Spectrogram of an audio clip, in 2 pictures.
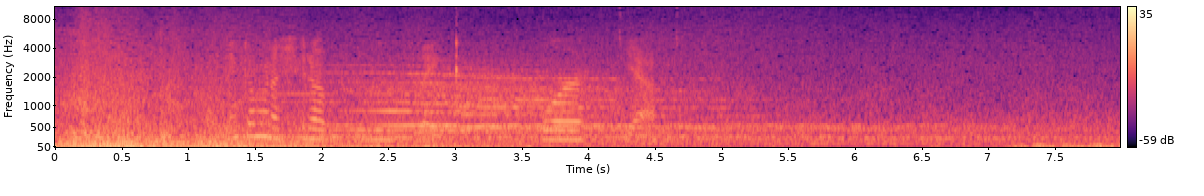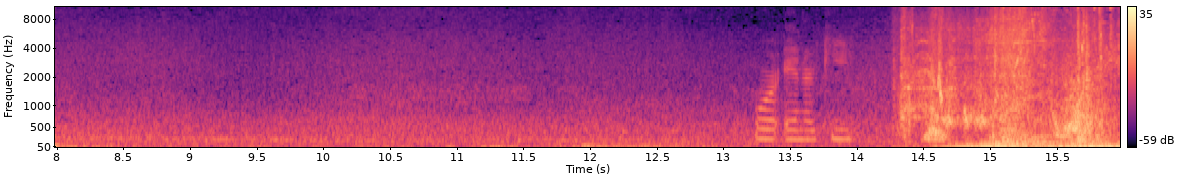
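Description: Wind rushes steadily past during a fast freefall.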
